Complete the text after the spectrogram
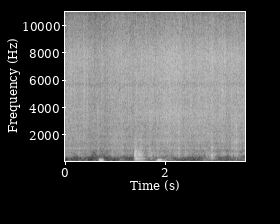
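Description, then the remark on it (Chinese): Steady, loud sizzling of vegetables stir-frying in a wok for a noodle dish, broken by four soft scraping thumps of a spatula tossing the contents at an uneven pace. No one speaks. “好，就让它继续煸炒啊。”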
